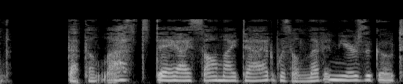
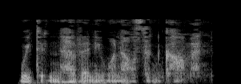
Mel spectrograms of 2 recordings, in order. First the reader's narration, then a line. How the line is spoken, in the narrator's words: he says quietly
